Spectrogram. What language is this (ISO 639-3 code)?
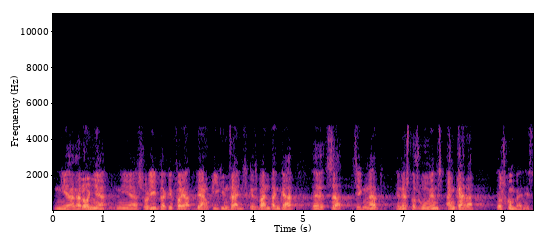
cat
